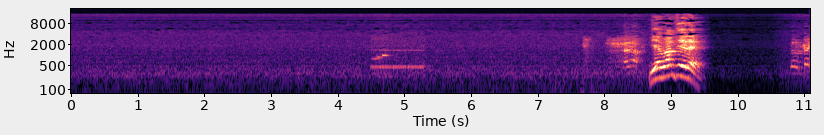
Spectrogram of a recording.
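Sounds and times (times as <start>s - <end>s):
electronic telephone tone: 4.5s - 5.4s.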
